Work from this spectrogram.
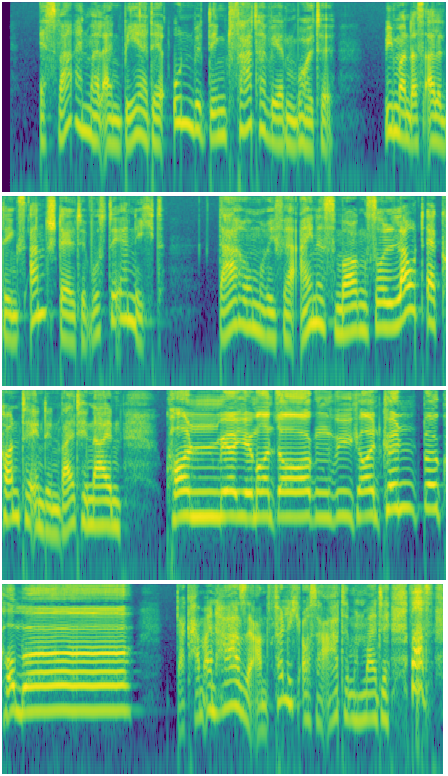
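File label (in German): Hörspiel; LOFT VOICES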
